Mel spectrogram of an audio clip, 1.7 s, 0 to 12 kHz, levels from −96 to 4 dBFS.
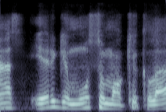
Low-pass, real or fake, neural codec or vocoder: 10.8 kHz; fake; codec, 24 kHz, 1.2 kbps, DualCodec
